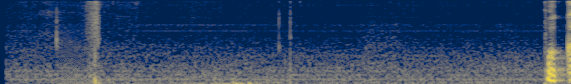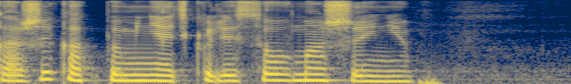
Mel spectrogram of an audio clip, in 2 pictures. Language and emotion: Russian, neutral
